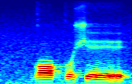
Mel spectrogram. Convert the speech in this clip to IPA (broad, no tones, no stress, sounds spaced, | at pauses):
ɡ ɔ k o ʃ e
